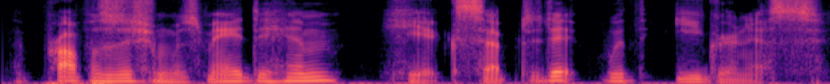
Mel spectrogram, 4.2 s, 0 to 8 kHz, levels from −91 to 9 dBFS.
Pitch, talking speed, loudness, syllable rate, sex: 110 Hz, 175 wpm, -25 LUFS, 5.2 syllables/s, male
